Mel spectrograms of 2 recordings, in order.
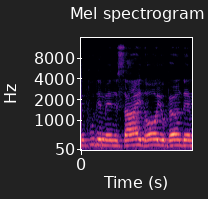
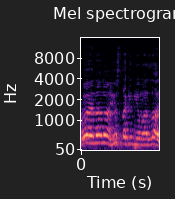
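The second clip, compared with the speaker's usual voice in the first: higher and louder burst of no, no; loud retort; 7 semitones higher, 6 dB louder than usual. Retold or imitated. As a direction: cut her off with a sharp loud correction. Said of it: "They said".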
